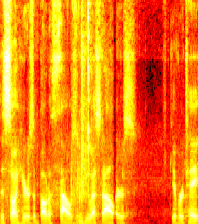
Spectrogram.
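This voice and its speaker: Over noticeable background noise, a man with an American accent speaks at medium pitch and a fairly slow pace. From US Midwest, Wisconsin. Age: 50s. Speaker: woodworking maker. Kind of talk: live stream chat. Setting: workshop. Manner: casual, halting with fillers.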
